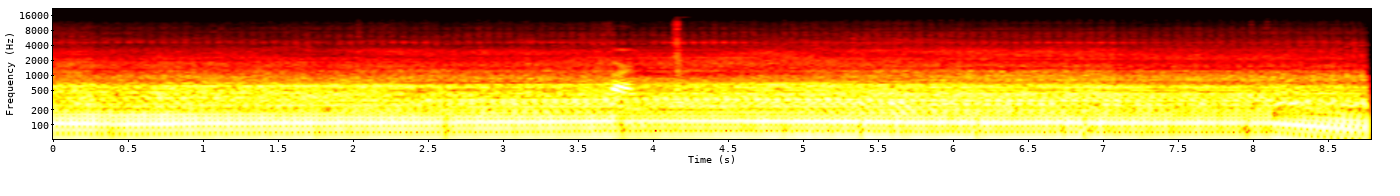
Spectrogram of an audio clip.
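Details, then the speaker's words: Twenty-year-old Craftsman hydrostatic mower with a Briggs 19.5 opposed twin, after drive belt replacement: a smooth, even idle with a steady low drone and no misfire or knock. It starts and runs fine. "it's pretty darn good for what it is I mean you hear it start run roll on with it there"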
